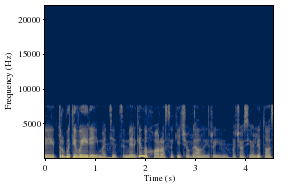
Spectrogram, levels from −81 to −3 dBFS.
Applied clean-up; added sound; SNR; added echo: none; Breathing; 18 dB; none.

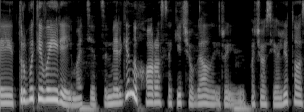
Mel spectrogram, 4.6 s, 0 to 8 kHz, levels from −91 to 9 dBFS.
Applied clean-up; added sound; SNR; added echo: classical method Wiener filter.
